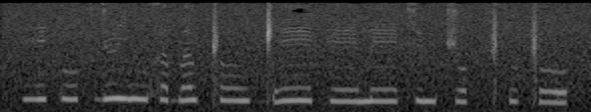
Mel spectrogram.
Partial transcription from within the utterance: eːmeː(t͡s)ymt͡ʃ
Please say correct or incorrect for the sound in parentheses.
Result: correct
